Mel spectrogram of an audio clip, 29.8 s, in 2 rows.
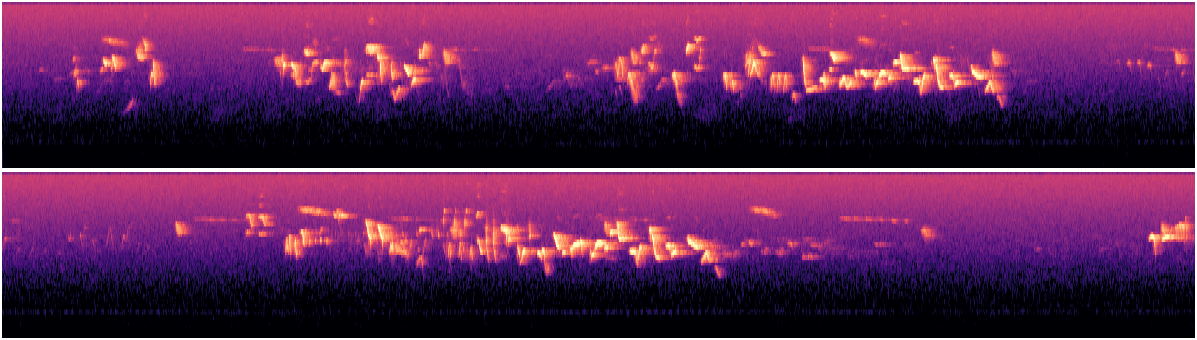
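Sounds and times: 
Eurasian blackcap warbling song: 3.4s - 5.9s, 6.9s - 12.6s, 18.0s - 26.6s, 29.2s - 29.8s.

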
